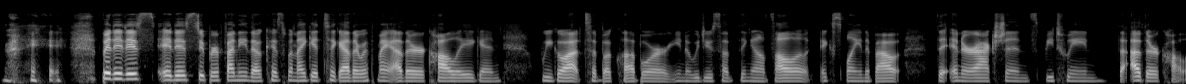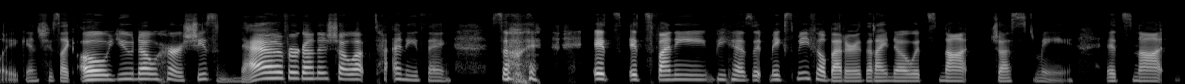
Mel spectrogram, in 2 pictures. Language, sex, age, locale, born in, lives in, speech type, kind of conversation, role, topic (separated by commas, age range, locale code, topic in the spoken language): English, female, 40-44, en-US, United States, United States, conversation, advice, user, How can I address feeling ignored by close friends?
